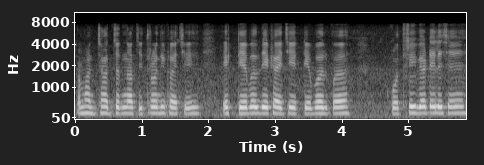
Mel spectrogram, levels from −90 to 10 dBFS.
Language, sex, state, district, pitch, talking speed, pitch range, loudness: Gujarati, male, Gujarat, Gandhinagar, 190 Hz, 165 wpm, 185-195 Hz, -13 LUFS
